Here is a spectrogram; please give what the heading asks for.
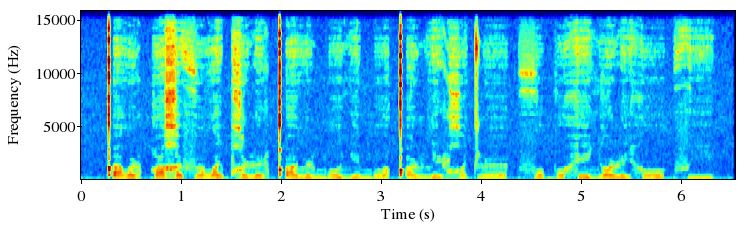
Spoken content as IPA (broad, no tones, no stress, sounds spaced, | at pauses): qʼ i lˠ ø ɭ qʷ ɛ ʁ ɪ f ø lˠ i b ʁ ʏ ɭ ɛ ɭ qʼ ʊ l ʊ ɭ m o ʎ e m o qʼ o ɭ l i ɭ ʁʷ ɛ t ɭ œ | f o b o h e ʎ ɔ ɭ i h o | f i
